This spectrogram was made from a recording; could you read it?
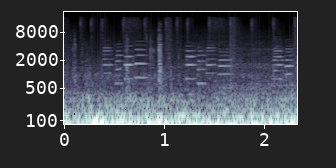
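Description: Steady low rumble of a car interior while driving to a grocery store on a 19-degree day in October, with constant road and engine noise filling the low end and faint higher tonal squeaks and clicks over it; no one speaks.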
